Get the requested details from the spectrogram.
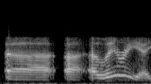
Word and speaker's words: Elyria: And you're with us from Elyria, Ohio. Am I pronouncing that correctly? – Elyria, yes.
